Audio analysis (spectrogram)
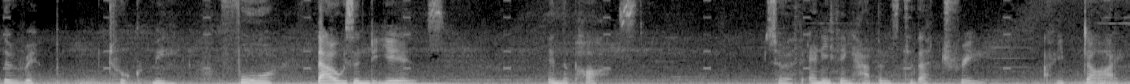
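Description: An imperious, ancient Mother Superior villainess acted by a woman in an audio drama. She speaks very slowly and deliberately, often dropping into breathy near-whispers. Faint music plays underneath. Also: medium pitch, little pitch movement, close to an everyday voice. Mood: grave, haunted.

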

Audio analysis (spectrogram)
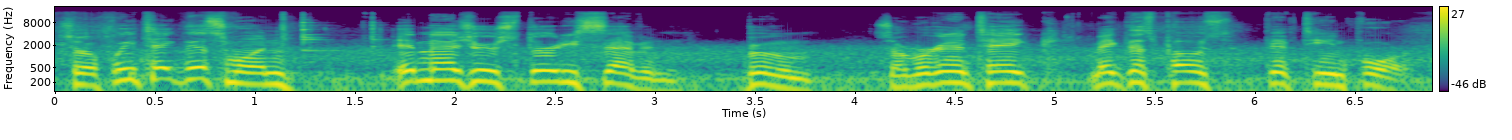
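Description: A man's voice: high voice, expressive, moderate pace, a little mellow. A middle-aged man explaining construction steps casually, with slangy, joking banter, outdoors on a building site. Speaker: builder and video co-host. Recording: noisy outdoor site sound.

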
